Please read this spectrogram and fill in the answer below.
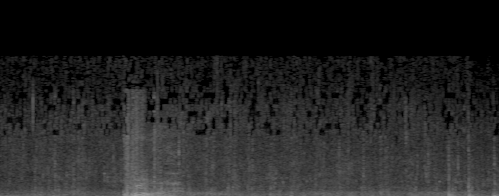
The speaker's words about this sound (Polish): Kurczę, deszcz leje.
